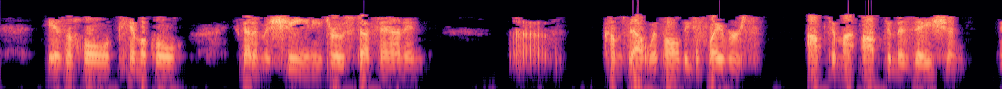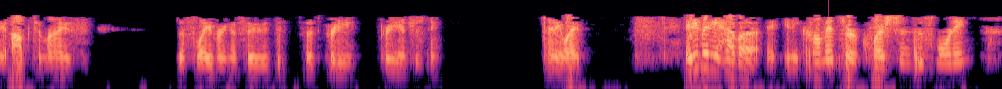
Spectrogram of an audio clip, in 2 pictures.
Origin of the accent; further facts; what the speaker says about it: Waco, Texas, United States; I was raised in Waco, Texas, and so Dr. Pepper is from there.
